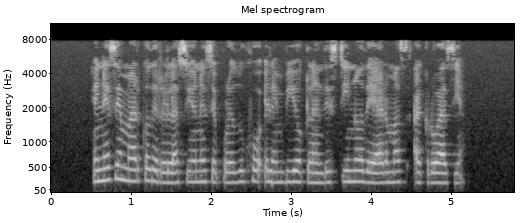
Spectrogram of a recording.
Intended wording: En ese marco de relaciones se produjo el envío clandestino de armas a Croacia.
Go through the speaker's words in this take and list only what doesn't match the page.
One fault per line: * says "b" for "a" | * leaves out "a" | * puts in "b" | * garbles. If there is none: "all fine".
all fine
